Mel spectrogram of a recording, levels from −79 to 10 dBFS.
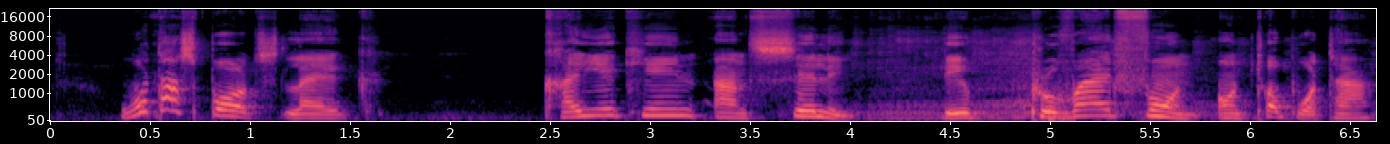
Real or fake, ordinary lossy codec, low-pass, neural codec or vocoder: real; none; none; none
